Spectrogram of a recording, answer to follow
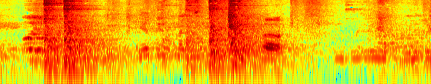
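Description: Men's voices talking indistinctly in a large, echoing space, with a couple of sharp knocks and thuds, one about half a second in and one about two seconds in.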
